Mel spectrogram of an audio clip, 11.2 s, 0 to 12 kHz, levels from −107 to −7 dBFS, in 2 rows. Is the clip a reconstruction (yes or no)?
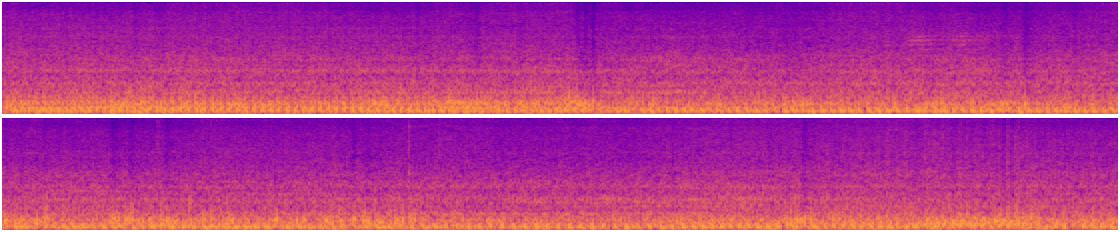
no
